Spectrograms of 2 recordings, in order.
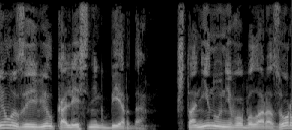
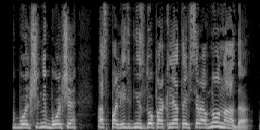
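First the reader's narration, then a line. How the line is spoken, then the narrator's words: Shrill shriek. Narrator (Russian): вновь взвизгнула Хильда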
